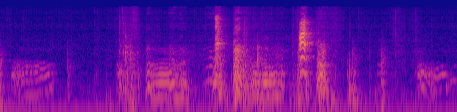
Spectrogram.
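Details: Playing Chihuahua puppies indoors in a laundry: brief wavering growl-whines at the start and end, with scrabbling, bumping and one sharp yelp in between, over a low steady hum.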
